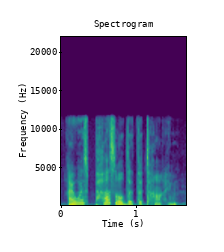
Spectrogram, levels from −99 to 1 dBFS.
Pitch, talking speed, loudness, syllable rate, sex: 280 Hz, 215 wpm, -17 LUFS, 5.0 syllables/s, female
